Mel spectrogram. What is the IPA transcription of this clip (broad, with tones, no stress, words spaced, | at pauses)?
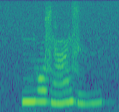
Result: ɲɔ˧zã˨˦ zɨ˨˦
